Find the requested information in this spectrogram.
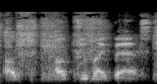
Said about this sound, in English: I'm sorry, I'm just blowing my nose and my hand here. I can't afford tissues.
